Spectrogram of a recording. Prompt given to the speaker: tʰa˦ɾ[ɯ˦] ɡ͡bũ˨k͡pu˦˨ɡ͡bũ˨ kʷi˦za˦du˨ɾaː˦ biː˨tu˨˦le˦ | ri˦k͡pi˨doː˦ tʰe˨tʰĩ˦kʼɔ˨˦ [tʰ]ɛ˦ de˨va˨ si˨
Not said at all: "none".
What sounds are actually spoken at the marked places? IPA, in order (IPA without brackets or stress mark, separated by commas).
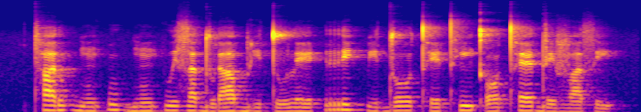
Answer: u˦, tʰ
